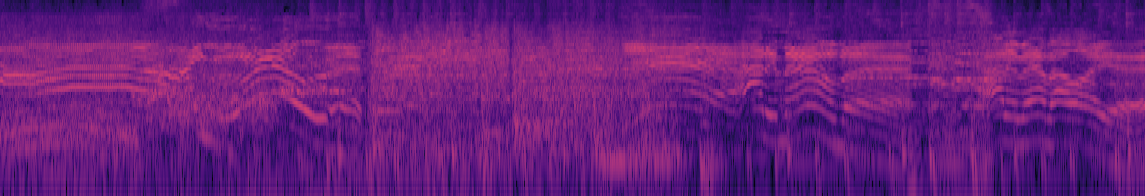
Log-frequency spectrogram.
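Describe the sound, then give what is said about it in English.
A voice imitates a squad car engine revving and accelerating, with repeated rising and falling whines that climb in pitch, loud for several seconds without a break. “You get in that squad car and you rev that baby up.”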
